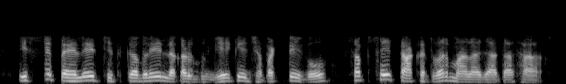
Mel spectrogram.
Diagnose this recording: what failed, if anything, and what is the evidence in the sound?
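G.729 codec coding, present throughout, is a codec-stage fault. The sound is band-limited to roughly 150 Hz to 3.6 kHz with a plainly audible rough, synthetic texture. That fits an 8 kbit/s G.729A coder, which rebuilds speech from a vocal-tract filter, a pitch predictor and sparse pulses.

VoIP packet loss concealed by the speech codec is a network fault. It occurs at 0.36–0.51 s, at 1.89–2.10 s as scattered gaps of up to 40 ms, and at 3.77–3.81 s. Each time the decoder stretches its last pitch and filter into a buzzy tone or coloured noise that fades, and the speech stays weak until it recovers.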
